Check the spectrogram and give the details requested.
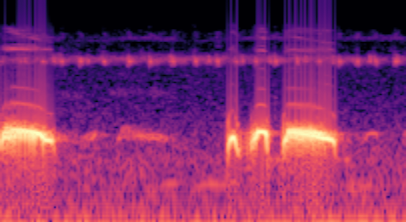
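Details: Spotted dove trap-lure call with shifting voice: a long husky coo, a pause, then two short notes and another long drawn-out coo, all low and rounded, with a thin high whine running throughout.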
